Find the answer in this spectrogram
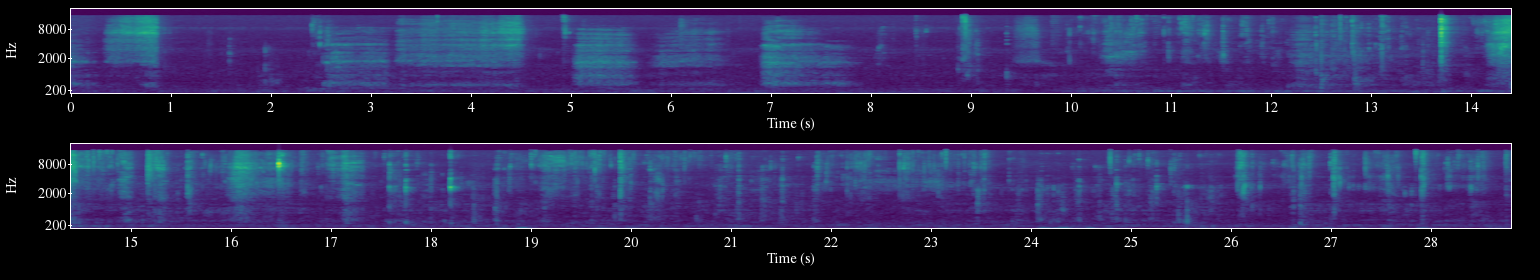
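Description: Close-miked wet eating sounds of gnawing and sucking meat off a pork spine bone: many small sharp clicks, smacks and slurps. A few longer, louder noisy sounds come in the first eight seconds.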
